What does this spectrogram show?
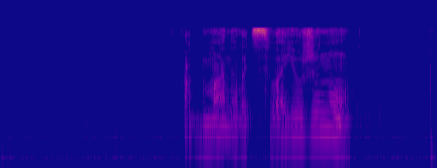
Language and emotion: Russian, neutral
